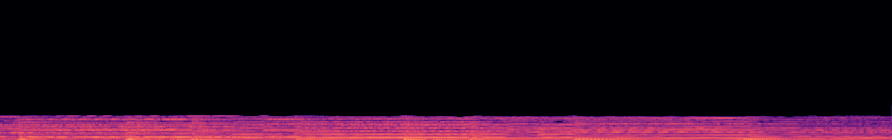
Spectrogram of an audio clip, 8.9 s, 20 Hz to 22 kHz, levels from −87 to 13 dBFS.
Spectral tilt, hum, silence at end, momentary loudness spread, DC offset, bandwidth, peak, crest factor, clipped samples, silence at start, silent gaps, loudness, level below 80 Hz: -9.5 dB/octave; none; 0 s; 7 LU; under 0.1%; 4.1 kHz; -4 dBFS; 16 dB; under 0.1%; 0 s; none; -19 LUFS; -54 dBFS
